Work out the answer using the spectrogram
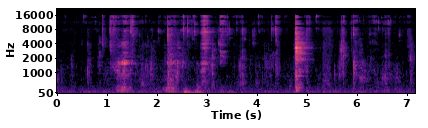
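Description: Close-miked eating sounds: chewing and wet mouth noises as salmon and asparagus are eaten, with scattered light clicks. The loudest is a sharp click a little before 5 s.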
